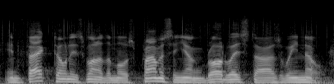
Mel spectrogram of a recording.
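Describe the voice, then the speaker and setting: A man's voice: lowish voice, fairly quick, slight background noise. A man hosting a 1950s radio show with polished, formal showbiz patter, on a vintage recording.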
